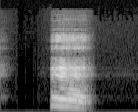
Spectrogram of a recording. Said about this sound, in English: Hey, I'm sorry. I'm sorry for the yawn.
